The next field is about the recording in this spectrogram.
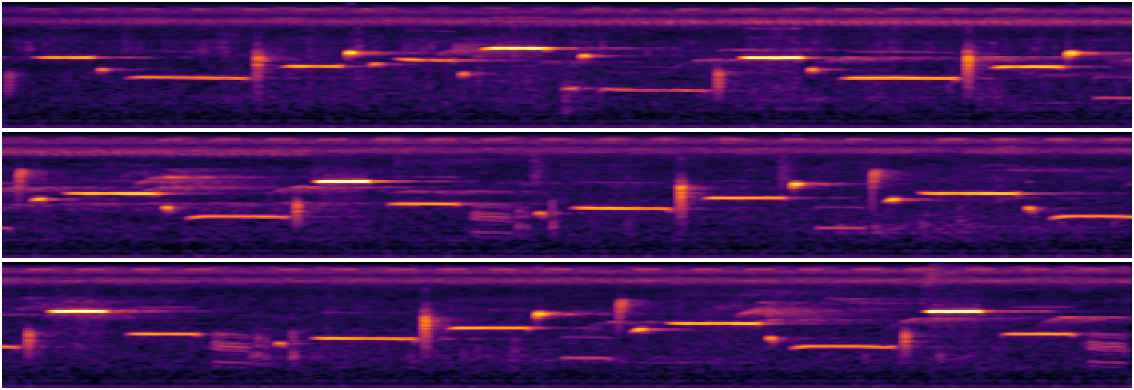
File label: musician wren, brazil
